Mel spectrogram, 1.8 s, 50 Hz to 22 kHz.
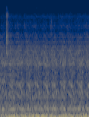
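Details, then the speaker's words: Perkins-engined diesel plant machine after 2-3 very cold mornings, fuel-related error codes E0000157-18: heavy, low starter churning that never catches; the mechanic suspects the fine Perkins fuel filter is gelled. "It's not even wanting to start, look. Damn it! Yeah. I was going to say the fuel filter will be gelled, but it probably still is, because it'll have been dropped off here and it's had 2-3 mornings of really cold weather, and it doesn't start."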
